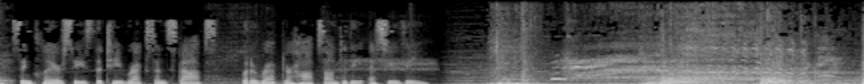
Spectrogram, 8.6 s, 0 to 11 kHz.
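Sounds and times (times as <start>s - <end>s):
speech: 0.2s - 5.0s
horse whinnying: 5.5s - 8.5s.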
